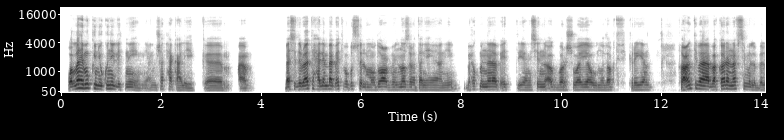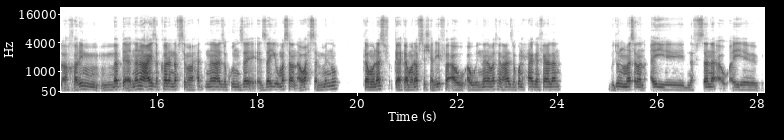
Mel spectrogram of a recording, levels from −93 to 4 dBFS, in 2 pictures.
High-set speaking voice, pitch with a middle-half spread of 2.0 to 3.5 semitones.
No: low, 125 Hz; average, 3.2 semitones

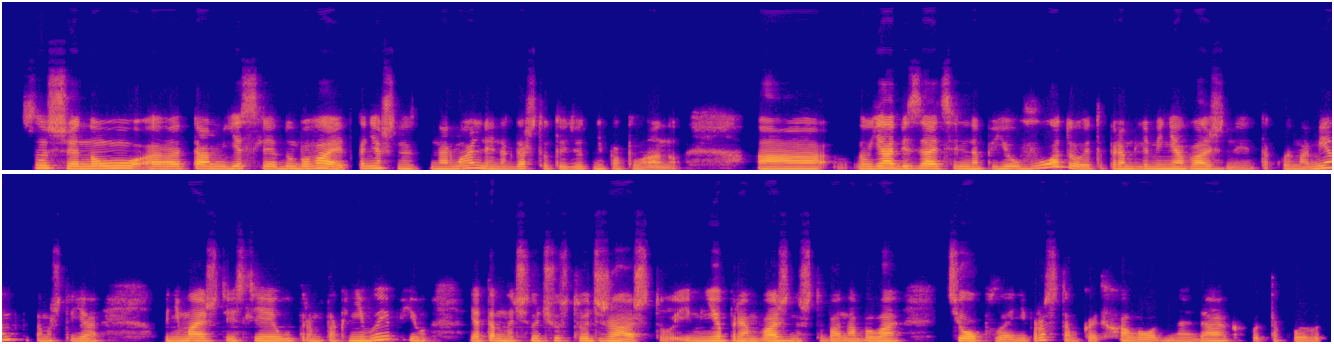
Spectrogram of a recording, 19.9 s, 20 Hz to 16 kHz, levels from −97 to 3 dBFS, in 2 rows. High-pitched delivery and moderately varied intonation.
No: high, 195 Hz; narrow, 2.3 semitones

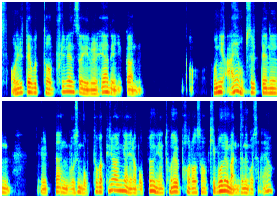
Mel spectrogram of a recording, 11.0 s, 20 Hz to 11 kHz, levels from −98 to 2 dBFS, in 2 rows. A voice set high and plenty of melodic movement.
No: low, 115 Hz; wide, 6.0 semitones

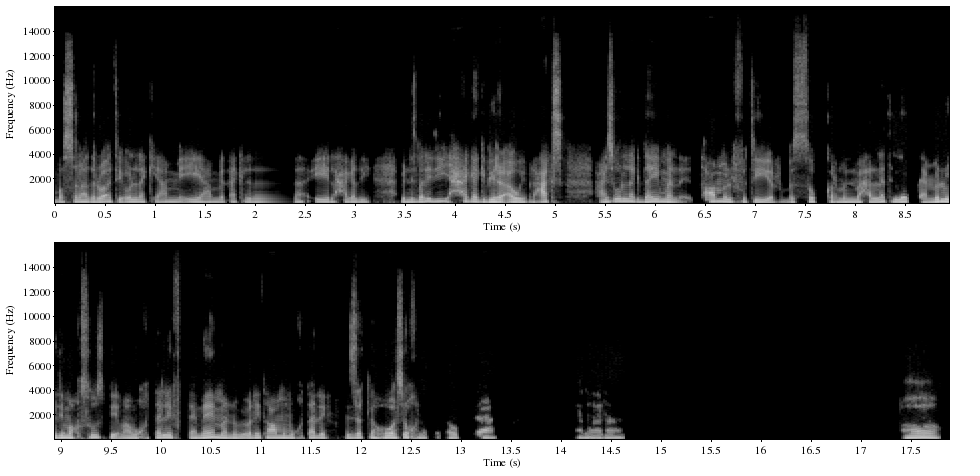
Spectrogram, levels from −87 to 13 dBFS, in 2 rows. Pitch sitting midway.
Yes: medium, 150 Hz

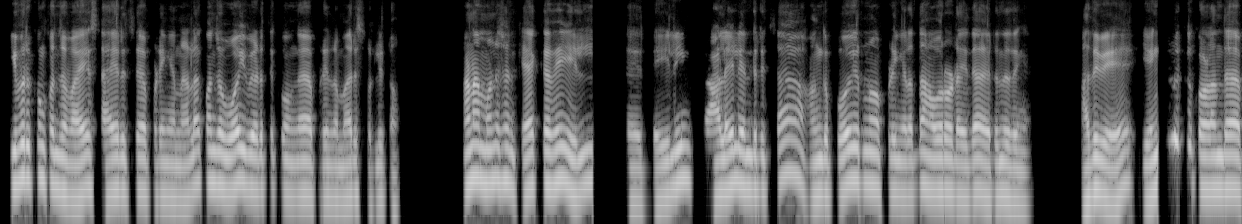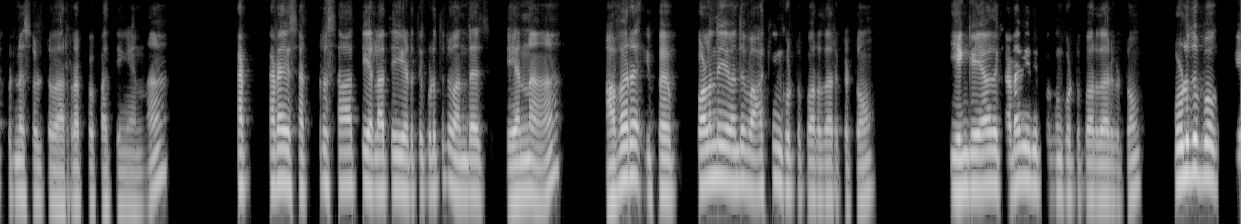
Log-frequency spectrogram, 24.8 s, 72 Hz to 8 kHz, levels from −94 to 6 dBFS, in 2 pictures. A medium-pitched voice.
Yes: medium, 145 Hz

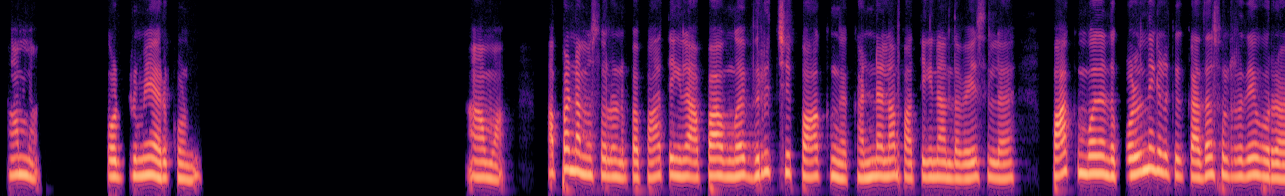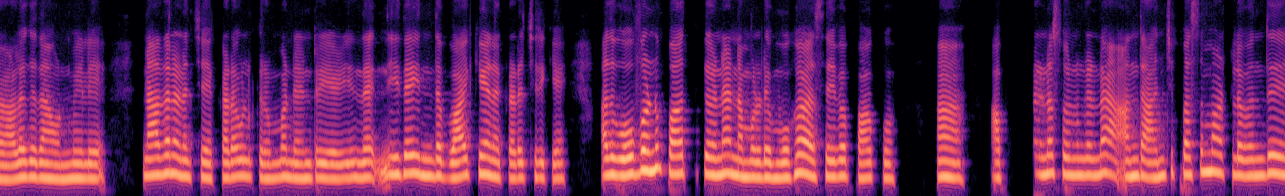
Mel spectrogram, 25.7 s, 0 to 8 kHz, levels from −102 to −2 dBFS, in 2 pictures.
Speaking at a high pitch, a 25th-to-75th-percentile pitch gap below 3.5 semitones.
Yes: high, 205 Hz; average, 2.9 semitones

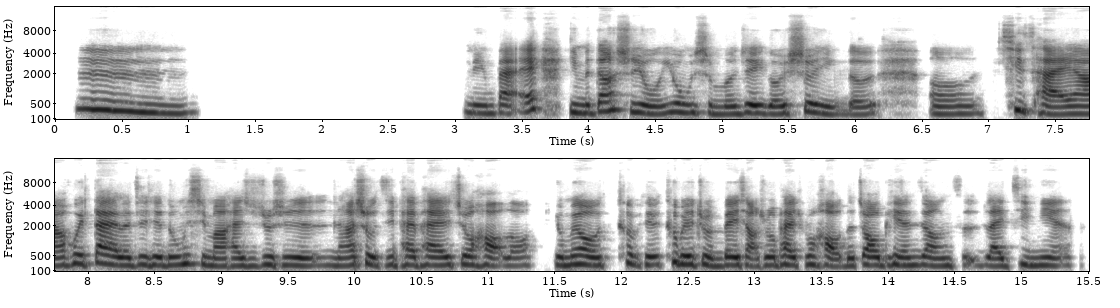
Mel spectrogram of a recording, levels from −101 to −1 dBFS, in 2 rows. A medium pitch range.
No: narrow, 2.2 semitones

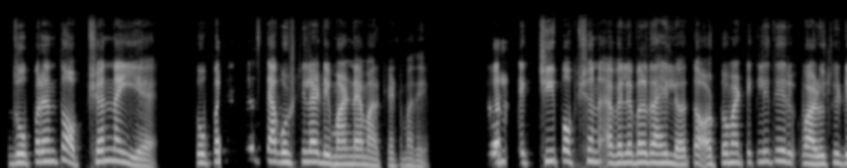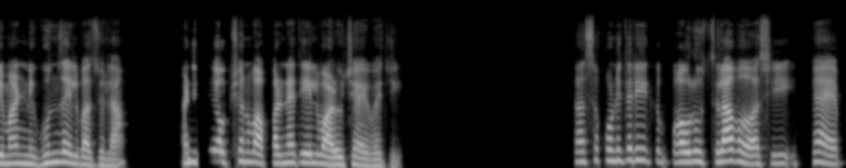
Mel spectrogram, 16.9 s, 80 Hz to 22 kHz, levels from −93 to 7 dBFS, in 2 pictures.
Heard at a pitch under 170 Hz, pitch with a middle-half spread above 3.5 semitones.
No: high, 210 Hz; average, 4.2 semitones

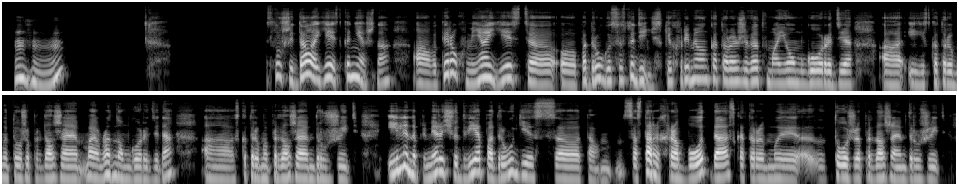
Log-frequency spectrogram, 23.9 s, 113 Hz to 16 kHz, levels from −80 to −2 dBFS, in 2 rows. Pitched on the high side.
No: medium, 170 Hz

